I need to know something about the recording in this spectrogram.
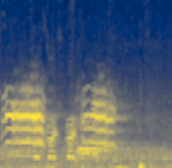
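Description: Several people shouting in high, strained voices in short calls, with a few dull thuds in the second half.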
